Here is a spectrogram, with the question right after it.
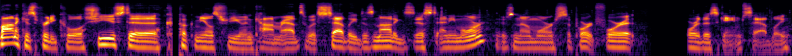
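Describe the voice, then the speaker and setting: This man has an ordinary speaking voice, fairly low in pitch, with an American accent. He talks at a fairly quick pace with ordinary pitch variation, in a very clean recording with a silent background. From Pennsylvania, US. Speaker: speedrunner. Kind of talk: live gameplay commentary. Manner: casual, chatty.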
